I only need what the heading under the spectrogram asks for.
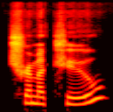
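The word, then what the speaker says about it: Trem-y-Cwm: Tremaku, but it is spelled TREM dash capital Y dash CWM. CWM. Yes. So it's tram dash Y dash CWM.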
